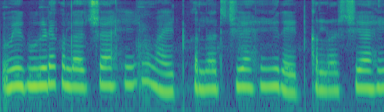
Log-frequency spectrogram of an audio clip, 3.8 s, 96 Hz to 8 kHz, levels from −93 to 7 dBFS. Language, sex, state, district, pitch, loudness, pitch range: Marathi, female, Maharashtra, Pune, 260 Hz, -18 LUFS, 245-275 Hz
